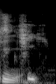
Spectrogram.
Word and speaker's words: Cay: Alors très important, le quai, ça s'écrit quai, mais ça se prononce Key.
